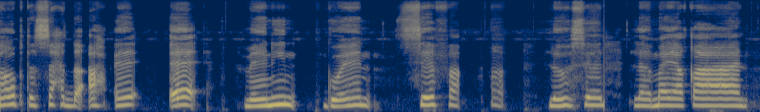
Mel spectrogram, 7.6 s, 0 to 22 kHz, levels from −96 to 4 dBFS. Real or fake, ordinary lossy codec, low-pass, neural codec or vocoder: fake; none; none; vocoder, 44.1 kHz, 128 mel bands, Pupu-Vocoder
